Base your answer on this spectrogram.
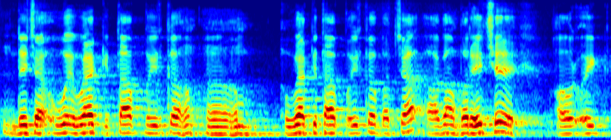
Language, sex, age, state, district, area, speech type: Maithili, male, 30-45, Bihar, Darbhanga, urban, spontaneous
